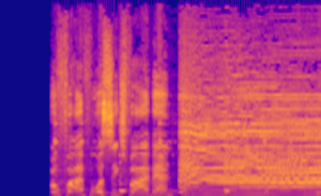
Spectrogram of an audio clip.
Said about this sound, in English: I'm gonna put some gas in your car, but you gotta honk your horn.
